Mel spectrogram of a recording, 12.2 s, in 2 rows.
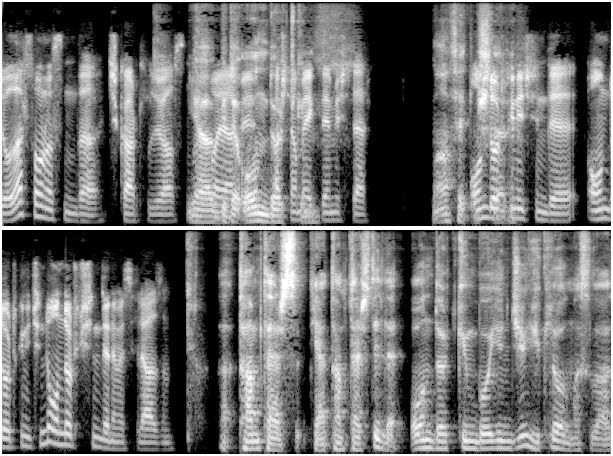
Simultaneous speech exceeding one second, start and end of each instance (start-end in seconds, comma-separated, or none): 1.9-3.2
